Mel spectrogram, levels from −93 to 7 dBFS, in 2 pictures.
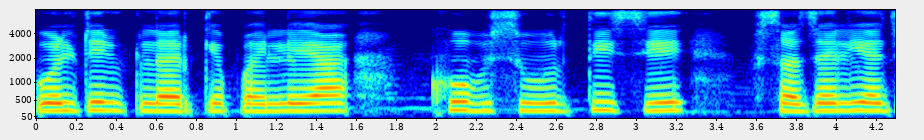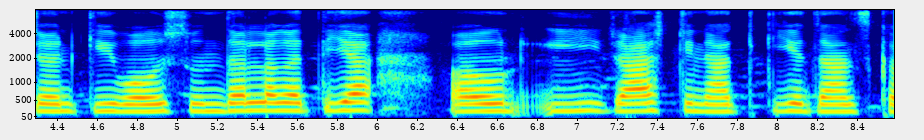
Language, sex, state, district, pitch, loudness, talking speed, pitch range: Bhojpuri, female, Uttar Pradesh, Gorakhpur, 210 Hz, -23 LUFS, 145 wpm, 200-215 Hz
